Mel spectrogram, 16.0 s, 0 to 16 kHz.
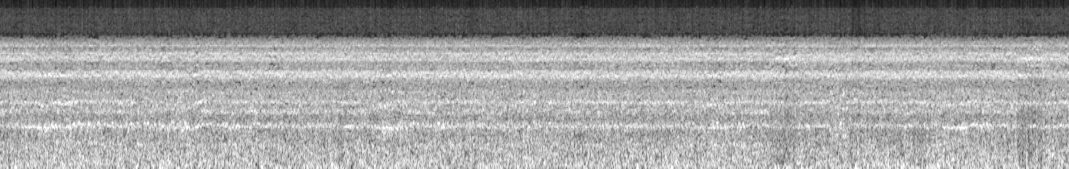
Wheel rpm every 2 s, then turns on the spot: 220, 230, 230, 230, 230, 220, 230, 220.
none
